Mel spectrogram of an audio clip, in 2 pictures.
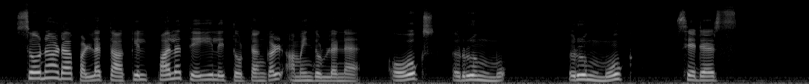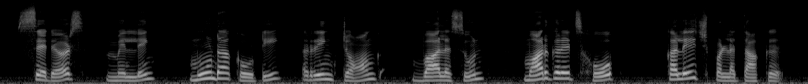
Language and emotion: Tamil, neutral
